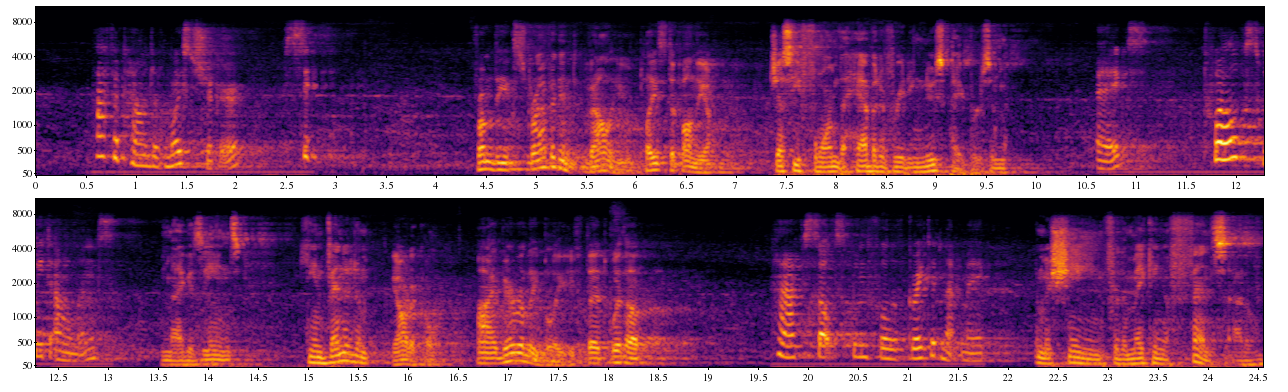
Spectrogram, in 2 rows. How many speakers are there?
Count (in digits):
3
